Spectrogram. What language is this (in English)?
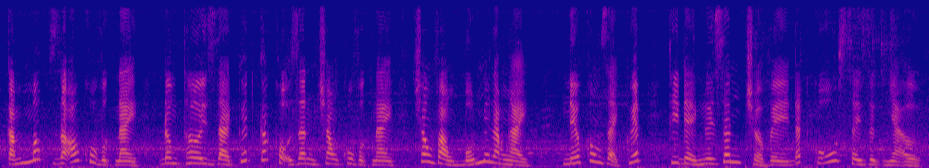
Vietnamese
